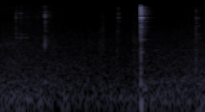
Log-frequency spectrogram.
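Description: Scissors snipping through crochet yarn: one sharp click about one and a half seconds in, with a few faint ticks before it.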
